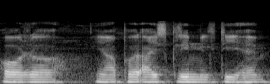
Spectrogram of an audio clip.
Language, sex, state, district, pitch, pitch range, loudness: Hindi, male, Himachal Pradesh, Shimla, 115 Hz, 110-115 Hz, -16 LUFS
